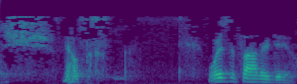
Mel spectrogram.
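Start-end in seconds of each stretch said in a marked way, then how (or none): 0.0-0.8 soft whispered shh, no; hushing whisper. Retold or imitated. Father hushing his returning son, whispered. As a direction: gently hush him, barely a breath. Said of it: "And the father just".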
